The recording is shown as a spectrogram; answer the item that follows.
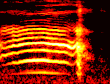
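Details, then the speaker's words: A single sustained, high-pitched cry under a second, fading off, from a girl in a poor household; she is comforted that she will get well soon. "এ কি ও কান্না করছে কেন কোন চিন্তা নেই সোনা তুমি ভালো হয়ে যাবা"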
